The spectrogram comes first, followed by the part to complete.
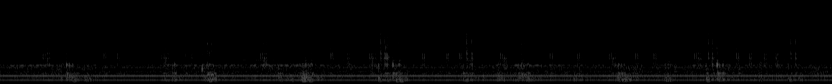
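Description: Near silence: a steady electrical hum with faint, irregular clicks of a computer mouse and keyboard, a few a second, as curve points are placed.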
